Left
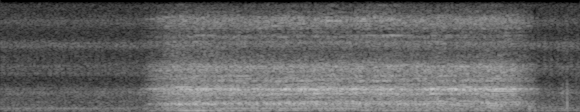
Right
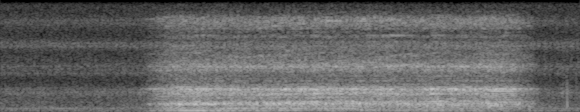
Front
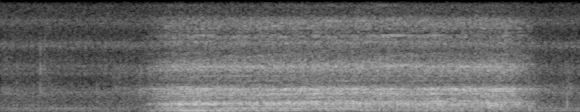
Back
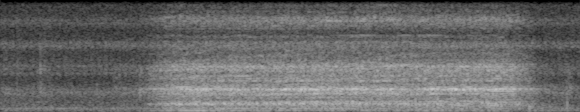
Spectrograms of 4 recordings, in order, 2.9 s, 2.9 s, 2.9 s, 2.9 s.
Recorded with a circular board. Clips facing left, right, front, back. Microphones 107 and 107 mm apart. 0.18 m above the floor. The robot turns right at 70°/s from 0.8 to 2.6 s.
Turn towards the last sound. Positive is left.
No sound to turn to.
